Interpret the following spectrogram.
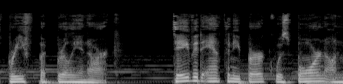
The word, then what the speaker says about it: D4vd: A shy kid, David found solace in Fortnite, streaming montages on YouTube under the name D4vd, pronounced David, a moniker he chose for its simplicity.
